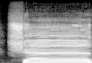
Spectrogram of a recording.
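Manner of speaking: "Shaddu" drawn out on a high, level note; blended without stopping. Shown as a demonstration. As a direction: stretch "Shaddu" long, sliding through the doubled consonant unbroken. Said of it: "I didn't stop between the two syllables".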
